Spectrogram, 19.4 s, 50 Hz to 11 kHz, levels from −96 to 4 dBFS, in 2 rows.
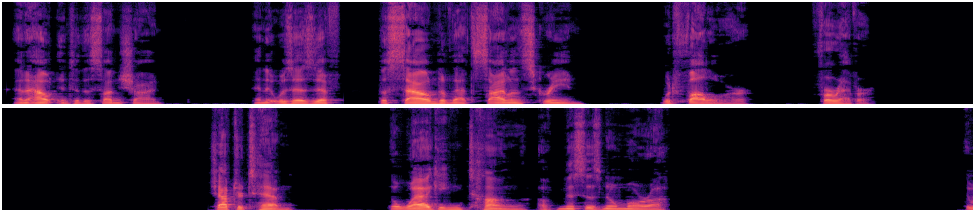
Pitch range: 100-120 Hz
